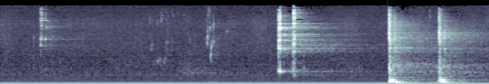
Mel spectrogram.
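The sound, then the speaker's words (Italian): A few small drops of water fall into a chalice of wine during Mass, scattered soft plinks and splashes that grow slightly louder toward the end, otherwise quiet, with no talking. “L'acqua unita al vino sia segno della nostra unione con la vita divina che l'ho voluta assumere la nostra natura umana.”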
